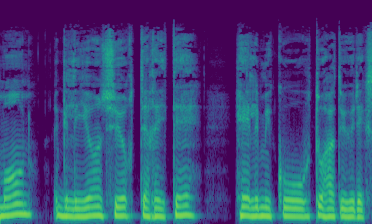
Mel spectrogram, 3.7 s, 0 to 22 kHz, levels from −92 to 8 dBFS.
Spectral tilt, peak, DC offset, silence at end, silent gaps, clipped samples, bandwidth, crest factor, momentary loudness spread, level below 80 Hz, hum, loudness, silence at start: -6.5 dB/octave; -2 dBFS; under 0.1%; 0 s; none; under 0.1%; 12.5 kHz; 14 dB; 4 LU; -56 dBFS; none; -16 LUFS; 0 s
